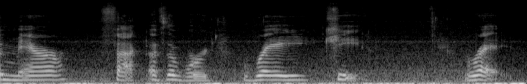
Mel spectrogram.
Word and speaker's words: Reiki: it is the mirror fact of the word ray key re how to spell it r e i k i ray r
